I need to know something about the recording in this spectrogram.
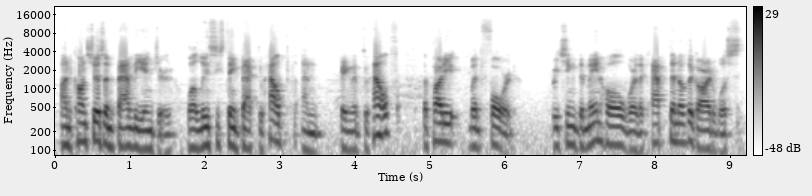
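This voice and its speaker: A man's voice: mid-range voice, a bit bright. A man recapping and running a tabletop game as game master, explaining the rules patiently.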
